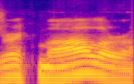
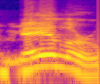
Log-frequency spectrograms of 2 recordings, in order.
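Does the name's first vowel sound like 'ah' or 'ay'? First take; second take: ah; ay. First: The first vowel is an 'ah' sound. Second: The first vowel is an 'ay' sound. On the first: The name is said like the German composer's. The speaker calls it wrong. "so I'm a classical music guy, so Gustav Mahler" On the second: The name is said the way the baseball player is known. The speaker calls it right. "sorry, Mailer"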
